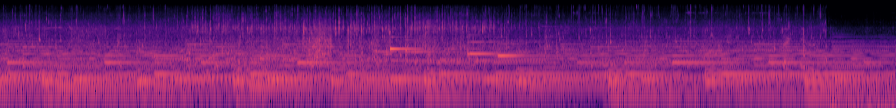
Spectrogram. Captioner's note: water sounds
